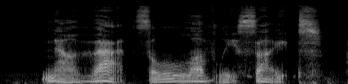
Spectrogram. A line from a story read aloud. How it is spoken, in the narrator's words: Harvey rumbles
